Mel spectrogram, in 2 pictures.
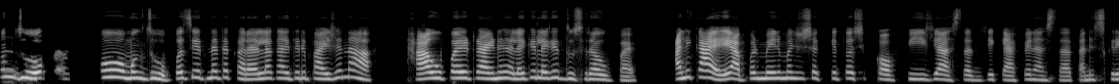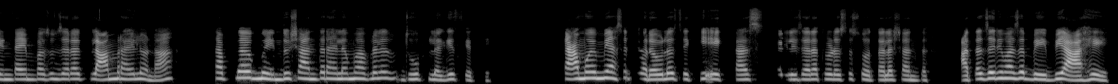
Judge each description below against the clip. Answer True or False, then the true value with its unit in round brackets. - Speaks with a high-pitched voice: True (250 Hz)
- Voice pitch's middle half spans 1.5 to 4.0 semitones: True (3.5 semitones)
